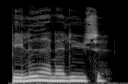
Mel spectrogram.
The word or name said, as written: billedanalyse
